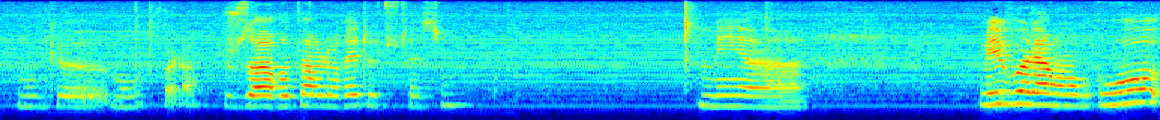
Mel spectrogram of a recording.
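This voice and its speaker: Young female vlogger, congested and tired, meandering delivery, flat intonation. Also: on the high side, creaky, slight background noise, low-quality recording. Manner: rambling, many fillers and apologies. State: stuffy, congested. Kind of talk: casual chat to camera.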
